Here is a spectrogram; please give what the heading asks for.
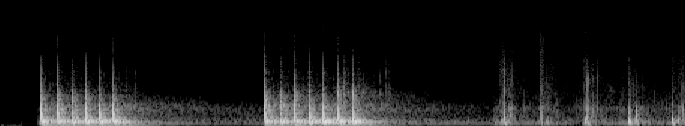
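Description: Two loud bursts of rapid knocking on a wooden door, about five quick raps each with a booming resonance, followed by a few scattered, softer knocks.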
